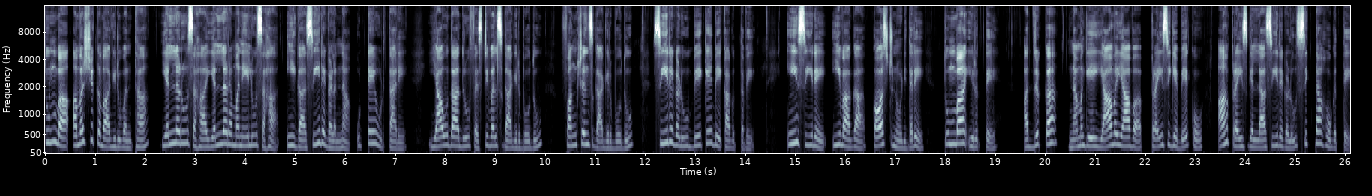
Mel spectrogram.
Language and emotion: Kannada, neutral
